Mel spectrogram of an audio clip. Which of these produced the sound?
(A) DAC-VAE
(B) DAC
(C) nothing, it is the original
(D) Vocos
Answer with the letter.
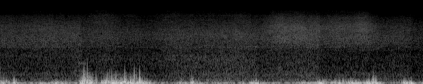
C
